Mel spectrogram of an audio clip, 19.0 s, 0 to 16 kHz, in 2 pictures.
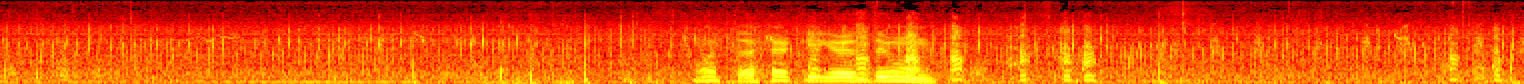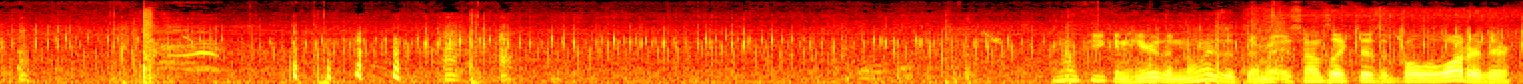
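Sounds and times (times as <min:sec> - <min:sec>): ducks chattering bills: 0:00.0 - 0:19.0
duck calls: 0:04.8 - 0:09.8, 0:10.4 - 0:11.0, 0:12.0 - 0:13.0.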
